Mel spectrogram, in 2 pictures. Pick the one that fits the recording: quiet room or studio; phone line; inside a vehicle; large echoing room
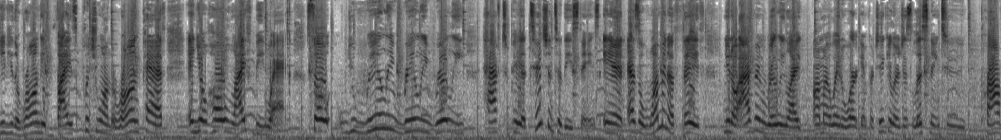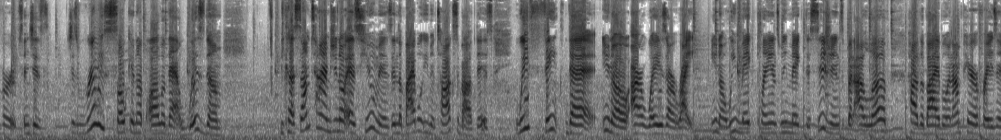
inside a vehicle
